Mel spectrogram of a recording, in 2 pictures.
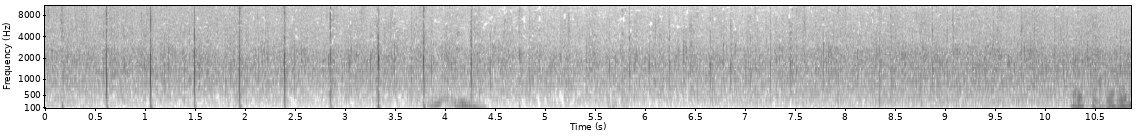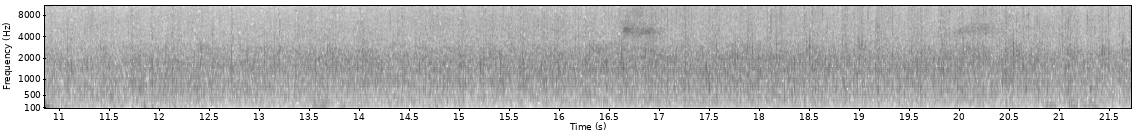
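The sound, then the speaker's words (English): Audience applause welcomes a speaker to the platform at an Abundant Life gathering. It opens with a few separate claps, then swells into dense, steady clapping that holds at an even level to the end. “Would you give Wes Stafford your biggest, biggest welcome ever?”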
